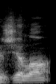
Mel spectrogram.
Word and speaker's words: Geelong: you say it campbell is it jilong or gilong oh geelong uh like as in in australia yeah there's a there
